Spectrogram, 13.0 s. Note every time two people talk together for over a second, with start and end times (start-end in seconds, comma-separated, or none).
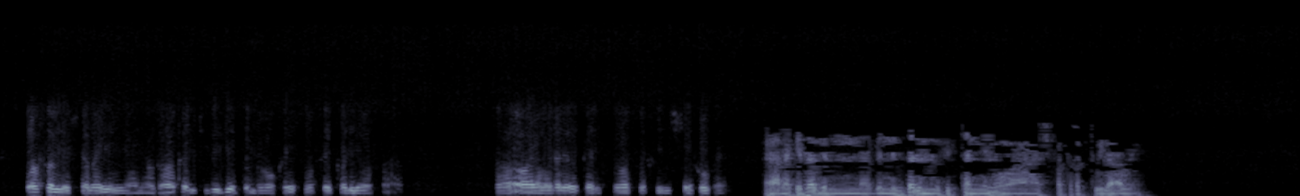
none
